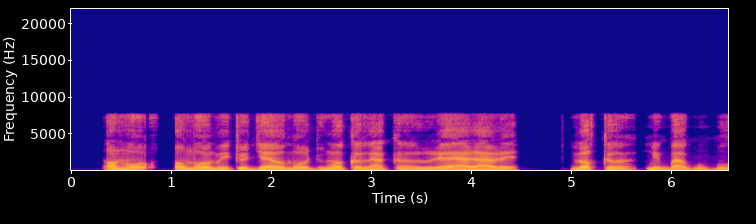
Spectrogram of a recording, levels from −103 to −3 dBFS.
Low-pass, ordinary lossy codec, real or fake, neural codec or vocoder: none; none; fake; codec, 16 kHz, 1 kbps, FunCodec, trained on LibriTTS, 50 frames a second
